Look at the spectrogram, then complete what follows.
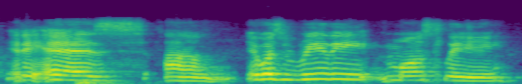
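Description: A woman's voice: mid-range voice, drawn-out words. Woman, dull lo-fi recording. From East Africa, born and raised in Uganda. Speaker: interview guest. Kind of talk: reflective, earnest interview talk. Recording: dull, lo-fi audio.

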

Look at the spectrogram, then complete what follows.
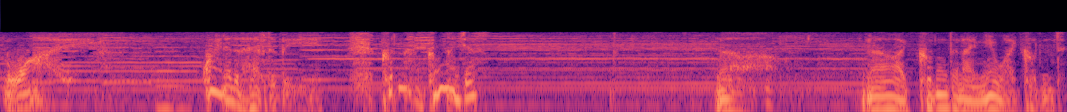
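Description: Hard-boiled detective, deep voice, clipped and brooding, vintage radio drama sound over prominent music. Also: male voice, wildly swooping pitch, slow, pauses often, exaggerated voice. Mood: anguished. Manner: clipped, brooding, self-questioning delivery. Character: world-weary, hard-boiled male private investigator, brooding and dogged. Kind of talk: 1950s-60s radio detective drama narration and dialogue. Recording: vintage tinny radio recording, music behind.

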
